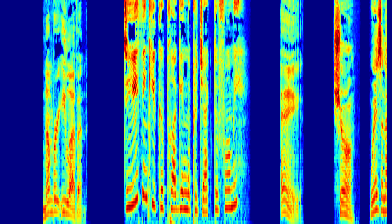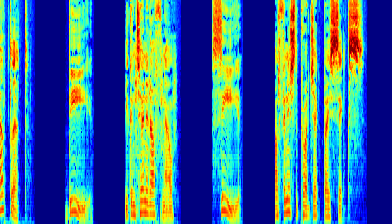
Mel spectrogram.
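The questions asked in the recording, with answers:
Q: Do you think you could plug in the projector for me?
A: A: Sure. Where's an outlet?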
